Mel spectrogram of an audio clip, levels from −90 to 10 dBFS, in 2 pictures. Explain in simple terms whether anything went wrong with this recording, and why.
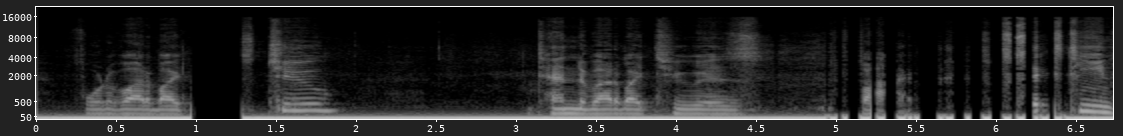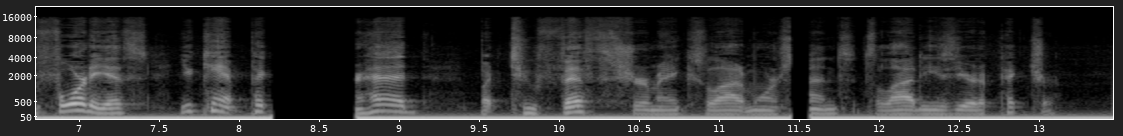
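The sound drops into soft-edged silence four times: from 0.97 to 1.30 s, in a scattered run of short gaps from 4.93 to 6.44 s (the longest around 150 ms), from 8.20 to 8.74 s, and briefly from 11.44 to 11.58 s. These are AAC frame loss with muting. Chunks of the compressed stream went missing, and the decoder filled them with nothing, fading out and back in smoothly.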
